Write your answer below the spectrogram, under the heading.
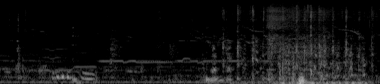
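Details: Pigeon cooing, with low, soft rounded coos near the start and again around the middle. Thin high chirps from other birds sound faintly behind, over a steady low hum and scattered clatter.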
